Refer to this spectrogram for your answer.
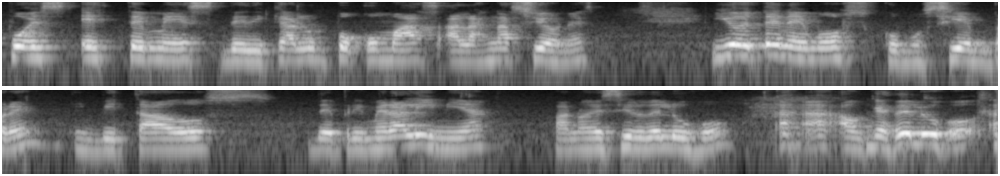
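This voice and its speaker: A woman with a Panamanian accent hosting a talk show, welcoming her guest with enthusiasm and a few hesitations. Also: lowish voice. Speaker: host. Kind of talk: hosted talk show interview.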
